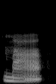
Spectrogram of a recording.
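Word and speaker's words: 马: Et à droite, on retrouve l'élément du cheval qui se prononce, lui, ma.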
